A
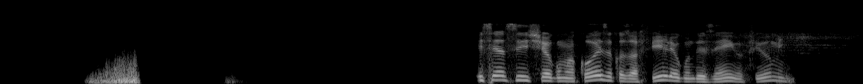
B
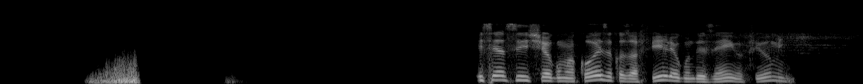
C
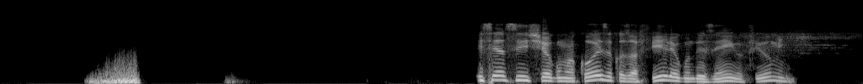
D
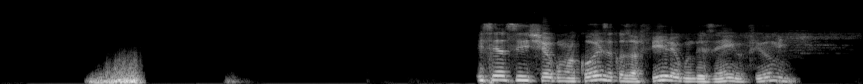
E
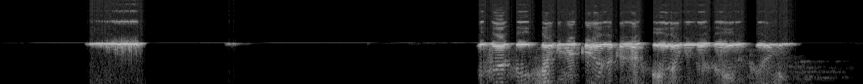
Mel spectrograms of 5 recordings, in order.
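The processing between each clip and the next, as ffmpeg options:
-af "bandreject=f=4600:w=17"
-af "bass=f=250:g=8,treble=f=4000:g=-1,asoftclip=type=tanh:threshold=0.15,volume=2.66"
-af "aecho=1:1:15|57:0.596|0.224"
-af "lowpass=f=2300:t=q:w=0.5098,lowpass=f=2300:t=q:w=0.6013,lowpass=f=2300:t=q:w=0.9,lowpass=f=2300:t=q:w=2.563,afreqshift=-2700,acrusher=bits=4:mode=log:mix=0:aa=0.000001,asoftclip=type=hard:threshold=0.158,volume=1.33"

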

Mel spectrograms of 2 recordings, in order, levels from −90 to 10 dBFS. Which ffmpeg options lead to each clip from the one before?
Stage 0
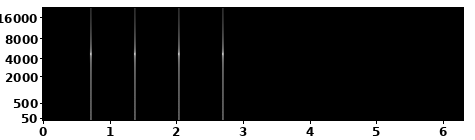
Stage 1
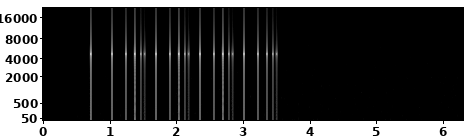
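-af "aecho=1:1:320|528|663.2|751.1|808.2:0.631|0.398|0.251|0.158|0.1,volume=1.88"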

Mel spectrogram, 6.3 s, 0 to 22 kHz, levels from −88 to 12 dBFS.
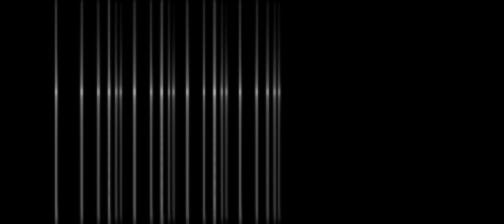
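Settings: -af "highpass=110"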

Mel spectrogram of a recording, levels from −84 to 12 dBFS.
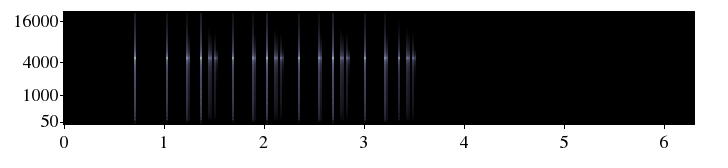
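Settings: -af "lowshelf=f=440:g=-8.5,volume=0.531"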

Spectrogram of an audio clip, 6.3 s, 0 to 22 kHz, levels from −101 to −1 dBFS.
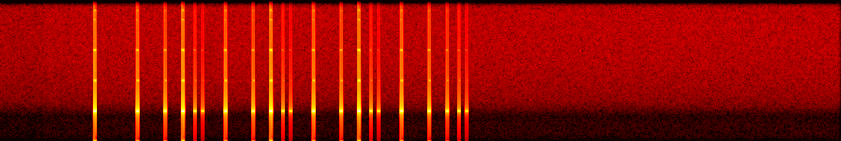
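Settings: -af "aexciter=amount=3.3:drive=9.2:freq=5600,aeval=exprs='0.841*(cos(1*acos(clip(val(0)/0.841,-1,1)))-cos(1*PI/2))+0.0668*(cos(2*acos(clip(val(0)/0.841,-1,1)))-cos(2*PI/2))':c=same,volume=1.12"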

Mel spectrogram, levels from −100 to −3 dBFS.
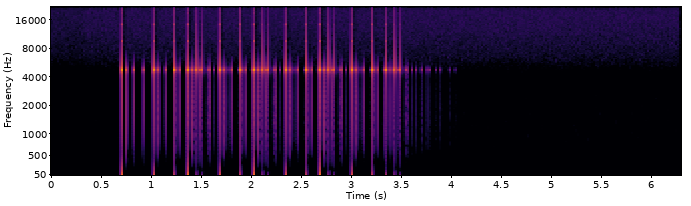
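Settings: -filter_complex "[0:a]acrossover=split=600|3000[s0][s1][s2];[s1]aecho=1:1:50|120|218|355.2|547.3:0.631|0.398|0.251|0.158|0.1[s3];[s2]alimiter=limit=0.211:level=0:latency=1:release=53[s4];[s0][s3][s4]amix=inputs=3:normalize=0,volume=0.501"

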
